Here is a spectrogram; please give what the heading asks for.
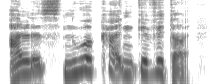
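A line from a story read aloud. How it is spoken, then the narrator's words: Whining. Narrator (German): jammert er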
